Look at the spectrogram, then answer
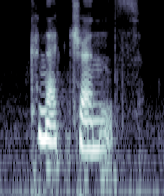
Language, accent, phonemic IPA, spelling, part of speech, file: English, US, /kəˈnɛkʃənz/, connections, noun, En-us-connections.ogg
- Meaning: 1. plural of connection 2. The people financially involved with a racehorse or racing greyhound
